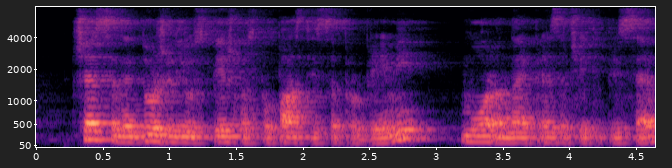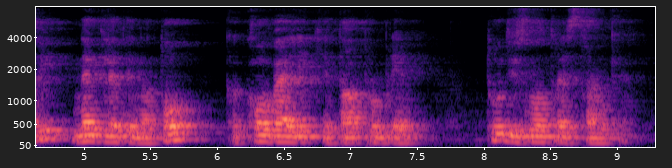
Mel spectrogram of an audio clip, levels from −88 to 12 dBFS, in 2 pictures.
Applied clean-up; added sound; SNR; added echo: none; none; none; reverberation time 0.6 s.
